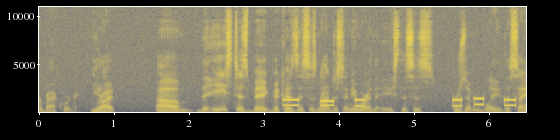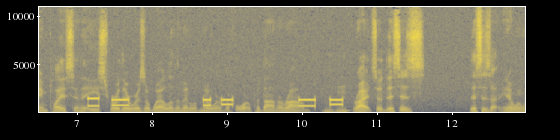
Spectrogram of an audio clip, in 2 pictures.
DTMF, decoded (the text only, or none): 542 295 35 58 28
